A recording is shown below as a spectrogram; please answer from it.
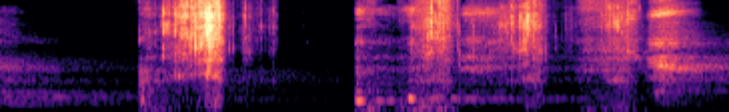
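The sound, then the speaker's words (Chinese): Crisp crunching of a potato chip being bitten, two loud crackling bursts followed by softer chewing crunches, with a brief breathy sound between bites. “那好，先来一片薯片。”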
